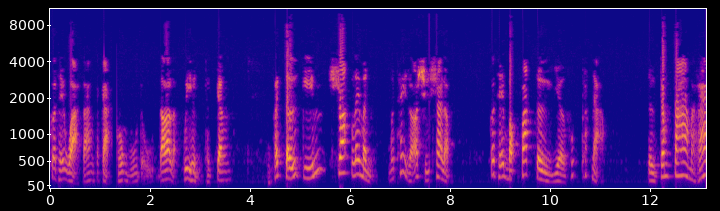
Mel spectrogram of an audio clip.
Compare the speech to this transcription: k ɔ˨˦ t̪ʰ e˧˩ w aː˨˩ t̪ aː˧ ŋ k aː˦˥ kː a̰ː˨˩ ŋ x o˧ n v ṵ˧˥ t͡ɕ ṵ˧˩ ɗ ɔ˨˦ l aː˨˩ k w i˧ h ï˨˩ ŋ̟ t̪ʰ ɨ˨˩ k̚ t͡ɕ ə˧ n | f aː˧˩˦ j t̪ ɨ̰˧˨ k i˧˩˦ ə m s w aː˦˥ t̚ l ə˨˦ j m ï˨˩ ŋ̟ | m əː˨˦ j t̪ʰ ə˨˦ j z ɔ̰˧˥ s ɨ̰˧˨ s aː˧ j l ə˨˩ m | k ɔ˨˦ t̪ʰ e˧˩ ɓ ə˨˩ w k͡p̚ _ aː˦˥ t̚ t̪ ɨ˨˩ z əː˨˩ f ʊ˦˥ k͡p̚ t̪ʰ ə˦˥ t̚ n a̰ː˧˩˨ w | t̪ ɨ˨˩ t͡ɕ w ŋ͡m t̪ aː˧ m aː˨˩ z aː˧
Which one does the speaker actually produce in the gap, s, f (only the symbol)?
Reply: f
